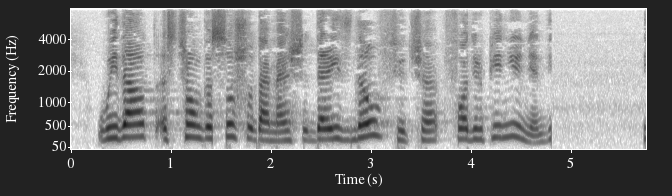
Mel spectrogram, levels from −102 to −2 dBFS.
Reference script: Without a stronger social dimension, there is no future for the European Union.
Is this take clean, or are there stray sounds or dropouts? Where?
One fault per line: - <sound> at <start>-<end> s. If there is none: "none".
none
